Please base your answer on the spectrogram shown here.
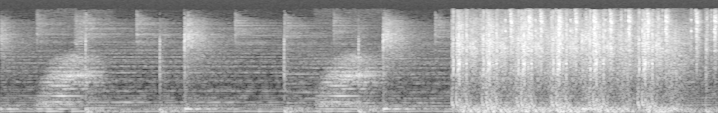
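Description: Gunfire and explosions from the video game Doom RL played on Nightmare difficulty: a few booming shots with ringing tails over a steady music bed, then a dense, sustained loud burst of rapid firing near the end.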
